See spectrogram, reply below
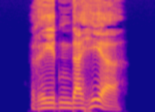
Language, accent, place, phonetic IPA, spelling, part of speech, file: German, Germany, Berlin, [ˌʁeːdn̩ daˈheːɐ̯], reden daher, verb, De-reden daher.ogg
- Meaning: inflection of daherreden: 1. first/third-person plural present 2. first/third-person plural subjunctive I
